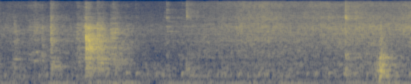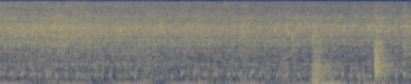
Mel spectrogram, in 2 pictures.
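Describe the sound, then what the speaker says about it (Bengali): A pan lid is lifted off a low-gas pan of potatoes cooking for Bengali aloo posto, giving one short metallic clatter near the start, followed by a steady soft hiss of steam and faint kitchen clinks. "দেখুন, আমি ঢাকাটা খুলছি।"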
